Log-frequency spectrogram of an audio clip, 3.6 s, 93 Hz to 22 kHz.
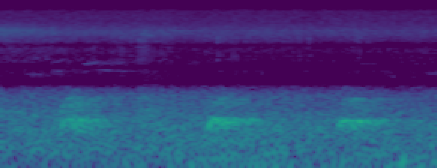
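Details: A wood pigeon (Columba palumbus) in a garden in Norden, East Frisia, northwest Germany, in May 2024, gives three soft, low, hooting coos about a second apart, muffled against a steady background hiss.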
